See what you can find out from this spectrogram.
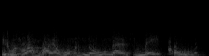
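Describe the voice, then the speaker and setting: A stern, alarmist doctor orating in a 1930s propaganda film. His highish voice rises and falls emphatically, grave and melodramatic, on a muffled, echoey old soundtrack with faint noise. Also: very animated, normal speed. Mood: ominous, emphatic. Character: stern, alarmist doctor lecturing parents on drugs.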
